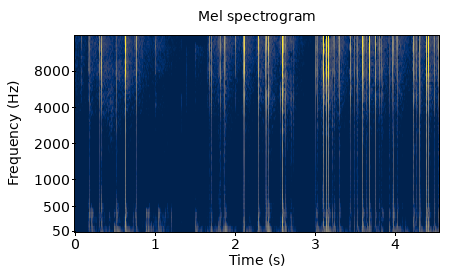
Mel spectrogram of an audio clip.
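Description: Long almond-shaped acrylic nails scratch the woven grille of a hollow metal mesh microphone head. The result is three bursts of dense, rapid scratching and tapping with short silences between them. The sound is dry and low-heavy, with sharp high clicks on top.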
